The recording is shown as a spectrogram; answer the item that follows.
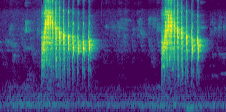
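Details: Olive-winged bulbul (kapas tembak), recorded as a training track for songbirds: two loud, high, chattering bursts, each a rapid series of about ten sharp notes that slide downward, separated by a pause of over a second; quiet background.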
